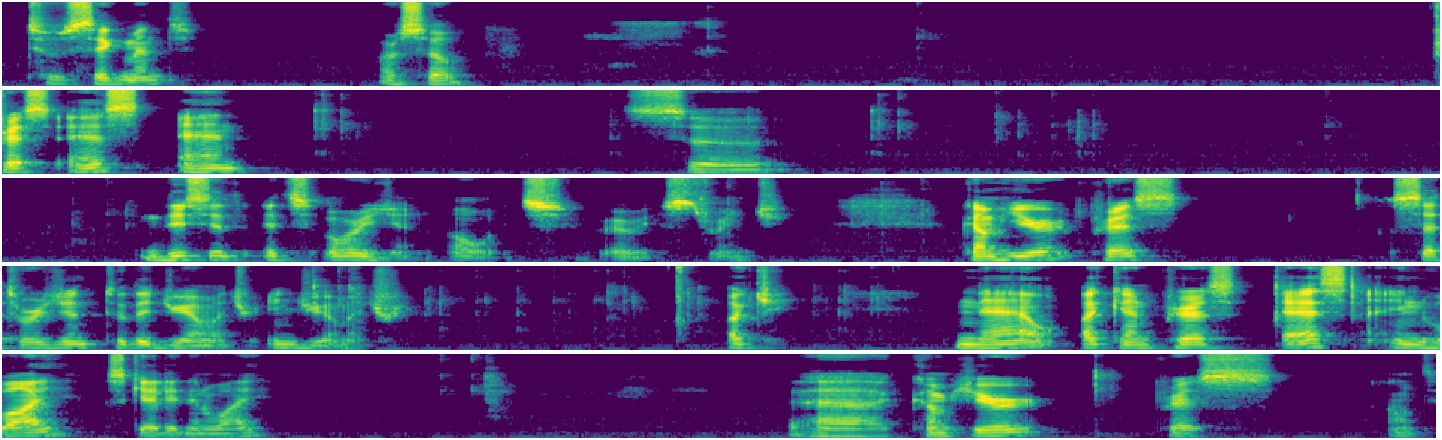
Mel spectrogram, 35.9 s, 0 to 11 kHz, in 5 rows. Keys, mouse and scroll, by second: 3.9-4.9 middle drag, 4.9-7.5 scroll down 2, 7.5 s, 10.1-10.6 scroll down 4, 10.6 middle click, 11.1 s, 12.2-12.6 scroll down 4, 12.6-14.3 shift+middle drag, 14.3-14.7 scroll up 3, 14.7-15.1 scroll down 3, 15.1-17.4 shift+middle drag, 17.4 g, 18.8-19.1 scroll up 4, 19.1 shift+middle click, 19.4-20.1 scroll up 1, 20.1-23.2 right drag, 23.8-24.1 scroll up 3, 24.1-25.2 shift+middle drag, 25.2-25.8 scroll up 2, 25.8-26.1 scroll down 3, 26.1-28.3 shift+middle drag, 28.3 s, 33.2 g.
